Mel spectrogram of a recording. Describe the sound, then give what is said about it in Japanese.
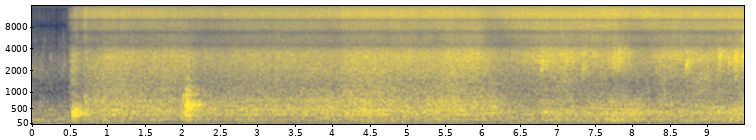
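A shower spray switches on abruptly and runs as a steady, broad hiss of falling water, with faint shifts and splashes as it rinses off shampoo; no one speaks. “それじゃあシャワーで流していくよ。”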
